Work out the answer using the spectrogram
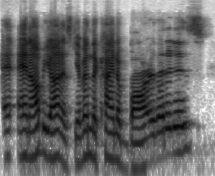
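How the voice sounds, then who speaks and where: Male podcast host; very quick, casual and jokey delivery, slightly dull recording. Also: on the high side, sharp tone.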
